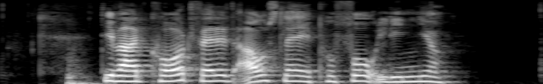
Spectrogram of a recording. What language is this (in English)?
Danish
